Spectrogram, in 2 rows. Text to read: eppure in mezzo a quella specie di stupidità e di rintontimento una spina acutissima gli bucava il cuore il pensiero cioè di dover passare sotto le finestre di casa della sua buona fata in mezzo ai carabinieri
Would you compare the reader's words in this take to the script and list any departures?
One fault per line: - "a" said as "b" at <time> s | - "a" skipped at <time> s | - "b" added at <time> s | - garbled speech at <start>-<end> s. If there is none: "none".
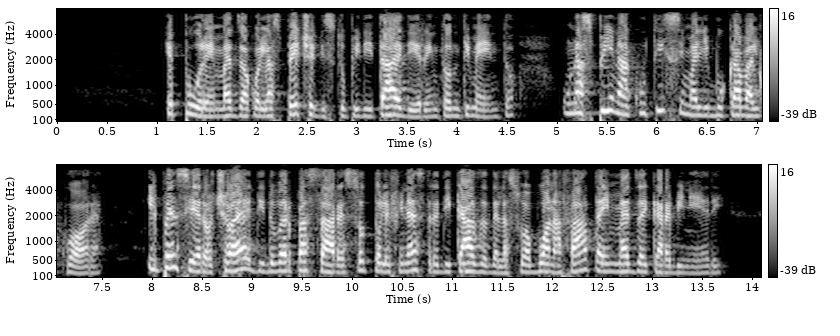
none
